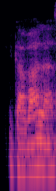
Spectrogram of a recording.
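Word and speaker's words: קבלה: de codificar la realidad la palabra cábala deriva principalmente del hebreo gavala se pronunciaría de manera correcta y significa recibir no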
